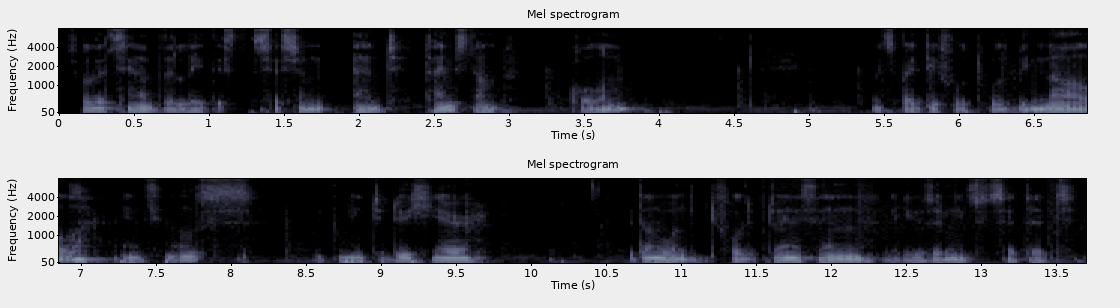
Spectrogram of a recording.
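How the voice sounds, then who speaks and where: A man's voice: deep voice, normal speed, vocal fry, warm tone. A young man from Greece chatting casually while live coding at home, thinking aloud as he works. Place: home room. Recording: faint music behind the voice.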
